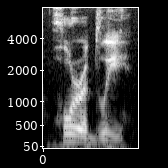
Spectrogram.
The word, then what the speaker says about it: horribly: doesn't yeah and and we have some words that start with an ho like our honor okay honorable and and that we don't pronounce the h there and so it's hard to know even when you have an O there but yes this is this would be horribly okay so we do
